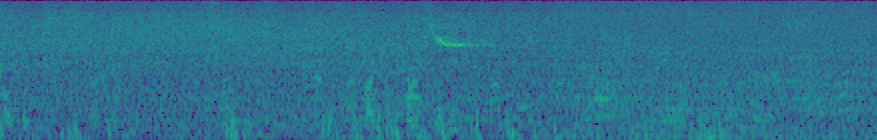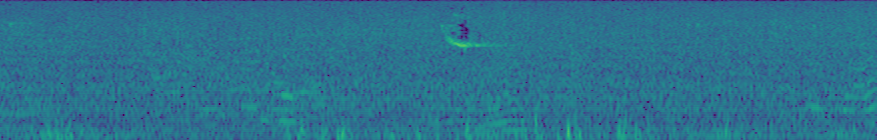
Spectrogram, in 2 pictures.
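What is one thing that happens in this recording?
Wind rustles the leaves and bushes outdoors.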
